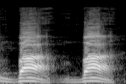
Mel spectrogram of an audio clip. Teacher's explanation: फा बोलते हैं, किसका प्रयोग हो रहा है, ओठ का प्रयोग हो रहा है, केवल ओठ का ज्यादा प्रयोग हो रहा है, इसलिए फा जो है वो ओष्ठ व्यंजन हो गया, ओष्ठ। माँ जब बोलेंगे माँ, दोनों ओठ जो है चिपक जाते हैं, ये भी ओष्ठ व्यंजन हो गया, ओष्ठ व्यंजन।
